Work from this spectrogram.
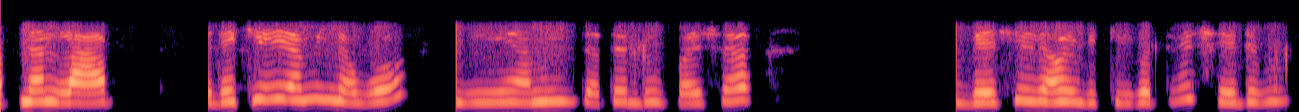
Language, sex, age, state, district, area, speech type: Bengali, female, 30-45, West Bengal, Dakshin Dinajpur, urban, conversation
